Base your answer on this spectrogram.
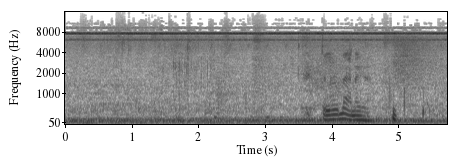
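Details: Young monkey at Angkor, Cambodia, in spring, calling for milk: a short, wavering, harmonic whine near the four-second mark, under a steady buzz of insects and a high constant tone.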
